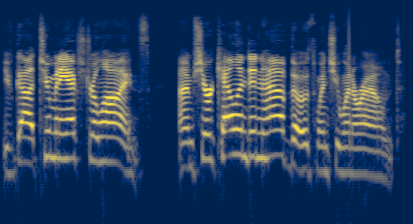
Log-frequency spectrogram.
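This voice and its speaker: A woman's voice: fairly high pitch, expressive, brisk, fairly bright tone, dry recording, voice pushed up. A woman voicing a wry, joking man who explains and mock-announces.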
